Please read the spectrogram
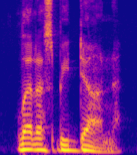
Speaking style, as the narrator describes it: The smock growled like a feral animal

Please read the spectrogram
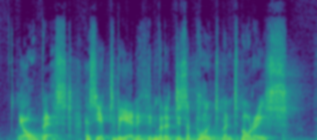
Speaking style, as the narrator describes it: grumbled Freakfinder

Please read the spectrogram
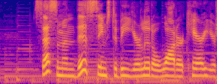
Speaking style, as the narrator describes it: said the doctor

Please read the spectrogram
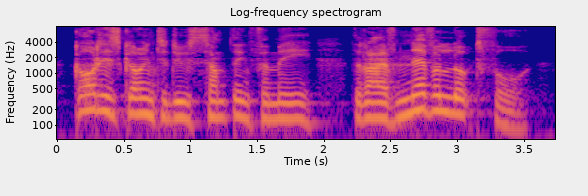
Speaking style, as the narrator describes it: He who whispers to himself

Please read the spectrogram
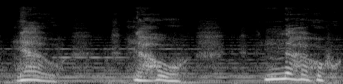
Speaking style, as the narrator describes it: He kept whispering

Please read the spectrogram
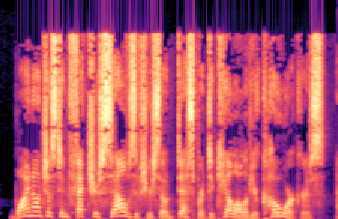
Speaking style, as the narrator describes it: Anna spat out, anger rising through the numbness she'd been living in for weeks

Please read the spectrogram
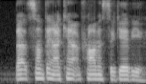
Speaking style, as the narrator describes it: he replied

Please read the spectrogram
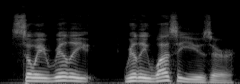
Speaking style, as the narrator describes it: says

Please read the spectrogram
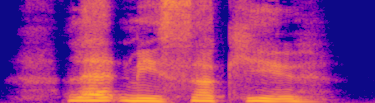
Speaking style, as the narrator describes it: he asked, his voice harsh and pleading

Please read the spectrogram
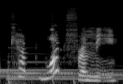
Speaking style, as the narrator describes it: Harry said eagerly

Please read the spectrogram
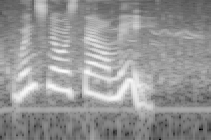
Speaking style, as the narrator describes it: In surprise, Nathanael exclaimed

